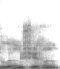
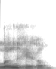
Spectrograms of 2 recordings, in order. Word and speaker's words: Langerhans: De Langerhans ou Langerhans, tá? Dependendo da pronúncia aí, você pode encontrar das duas formas em livros de anatomia.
